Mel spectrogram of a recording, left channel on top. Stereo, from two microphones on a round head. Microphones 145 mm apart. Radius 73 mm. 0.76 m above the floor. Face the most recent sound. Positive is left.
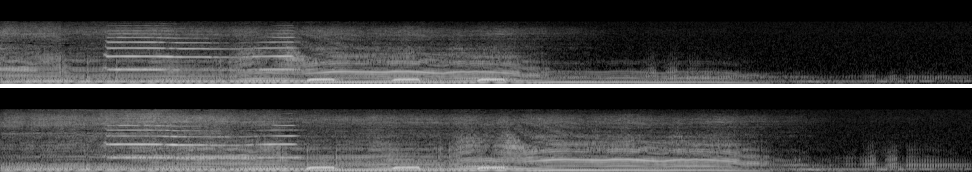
turn(degrees=-60)  # may be behind; listen again after turning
